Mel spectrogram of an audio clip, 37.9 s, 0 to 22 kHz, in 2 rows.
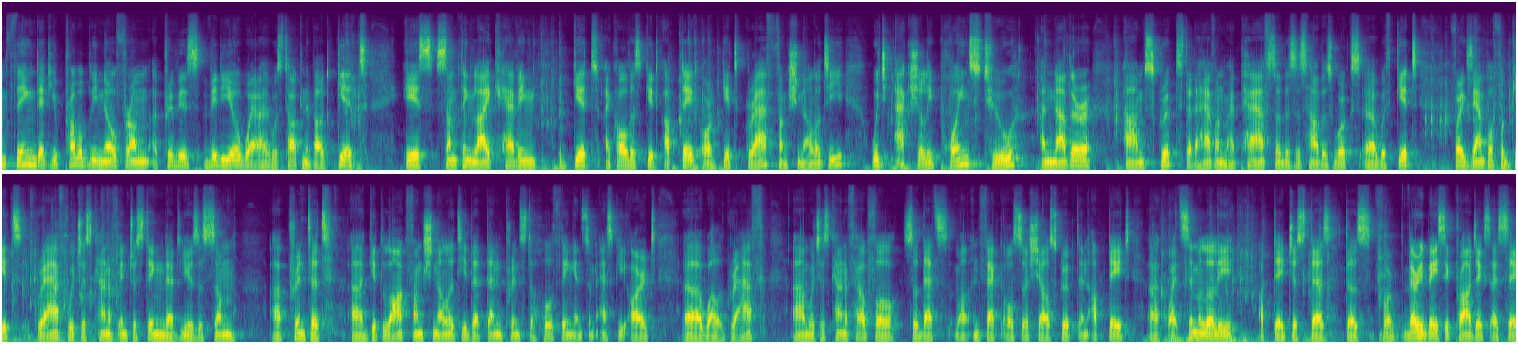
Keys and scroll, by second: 3.8-7.1 typing, 8.2 ctrl+c, 8.4 g, 8.6 space, 10.9 ctrl+c, 11.3-13.6 typing, 13.0 Tab, 13.7 Tab, 17.6 Escape, 17.8 Escape, 17.9-20.4 typing, 33.0-35.0 typing, 35.2 Tab, 35.9 Return.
